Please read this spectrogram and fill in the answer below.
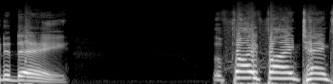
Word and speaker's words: Fifine: So, it is pronounced. They will tell you in an email it is Fifine. You got to get it right.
